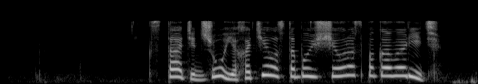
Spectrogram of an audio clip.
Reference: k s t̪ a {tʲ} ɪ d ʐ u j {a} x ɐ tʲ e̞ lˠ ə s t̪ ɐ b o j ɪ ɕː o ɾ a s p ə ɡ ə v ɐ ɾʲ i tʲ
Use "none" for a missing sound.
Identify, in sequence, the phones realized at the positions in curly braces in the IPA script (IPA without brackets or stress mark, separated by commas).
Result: tʲ, a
